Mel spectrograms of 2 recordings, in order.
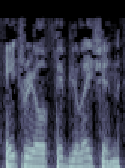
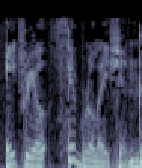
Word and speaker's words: atrial fibrillation: on atrial fibrillation. You know, I don't think I ever pronounced this correctly. I'm a big one on R's, Ken. It's actually atrial fibrillation.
